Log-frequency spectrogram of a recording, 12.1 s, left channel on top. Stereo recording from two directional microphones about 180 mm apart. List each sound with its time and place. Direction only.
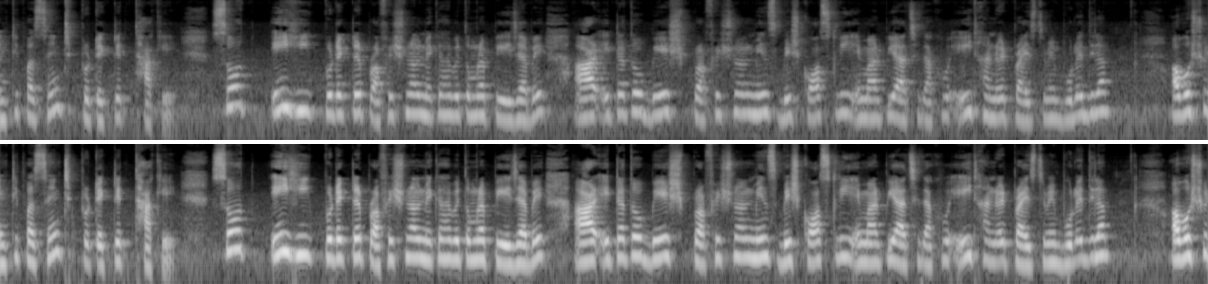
0.1 s a woman's voice: 45° right (ahead or behind)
